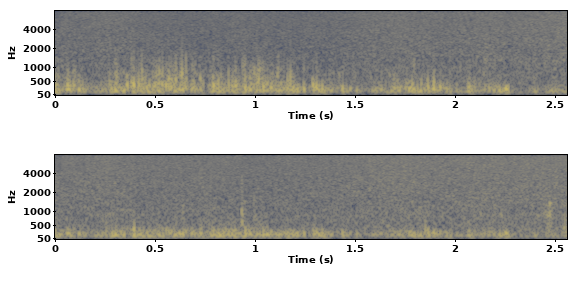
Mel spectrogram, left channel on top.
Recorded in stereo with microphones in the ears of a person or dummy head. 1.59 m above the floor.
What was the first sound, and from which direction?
Only background noise.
